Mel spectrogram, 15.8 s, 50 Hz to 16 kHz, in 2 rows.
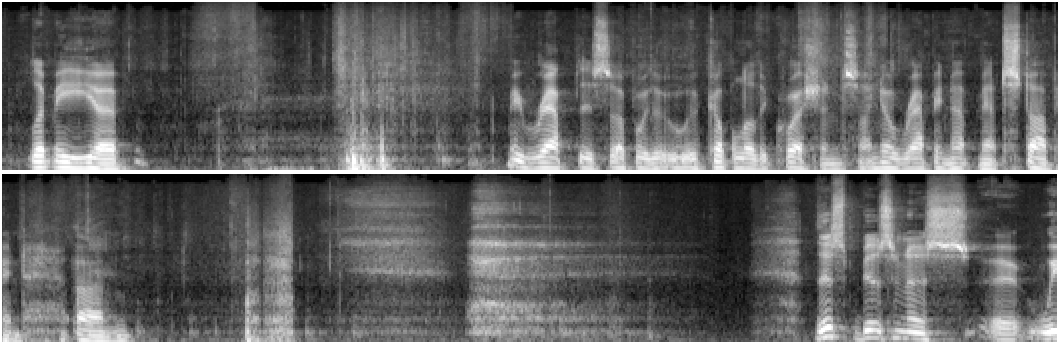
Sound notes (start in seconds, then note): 11.4 long deep sigh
